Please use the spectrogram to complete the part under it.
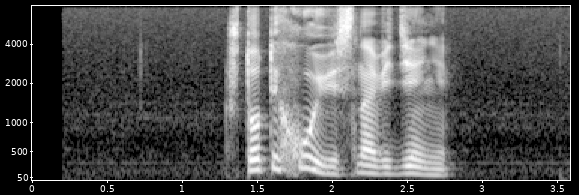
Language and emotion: Russian, neutral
